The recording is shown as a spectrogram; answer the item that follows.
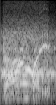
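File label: Russian loud; Ka-50; Wingman; DCS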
